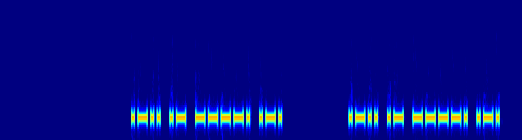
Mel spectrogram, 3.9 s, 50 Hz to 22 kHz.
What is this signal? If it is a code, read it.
Morse code, heard as a keyed tone, about 53 wpm, 700 Hz. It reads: LA9R LA9R
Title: DXCC-100 Call Signs - 4 Characters - Repeated 2x - 50wpm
